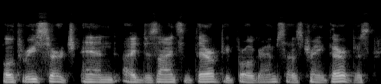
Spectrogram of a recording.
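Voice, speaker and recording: An older man from New York City, speaking as a guest and telling his life story in a reflective, unhurried way with frequent fillers. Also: fairly low pitch, fairly even intonation, fairly bright tone, no echo. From New York City, USA. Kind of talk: personal life story, conversational talk. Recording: dull, dry sound.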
